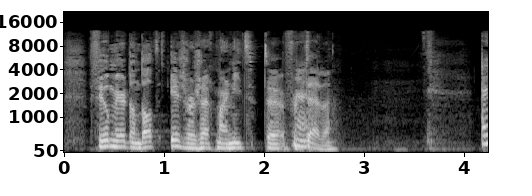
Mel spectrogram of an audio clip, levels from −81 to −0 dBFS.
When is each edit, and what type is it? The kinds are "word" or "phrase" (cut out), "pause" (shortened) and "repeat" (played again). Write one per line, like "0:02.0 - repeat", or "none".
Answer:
none

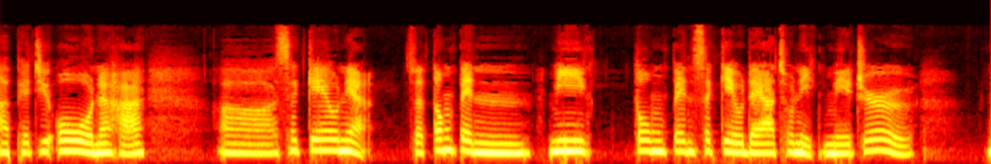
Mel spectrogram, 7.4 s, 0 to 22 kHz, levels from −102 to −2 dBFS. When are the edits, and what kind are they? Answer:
0:04.1 - pause

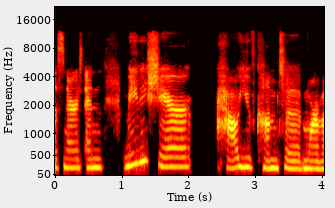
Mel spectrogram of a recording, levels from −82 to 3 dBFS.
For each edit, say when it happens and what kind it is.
none

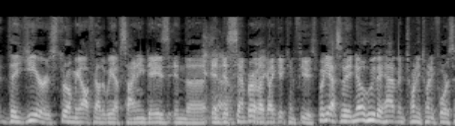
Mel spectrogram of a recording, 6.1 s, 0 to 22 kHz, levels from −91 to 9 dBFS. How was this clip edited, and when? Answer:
none

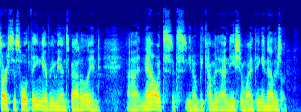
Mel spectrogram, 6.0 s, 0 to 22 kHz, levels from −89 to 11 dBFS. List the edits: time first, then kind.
0:03.4 - repeat

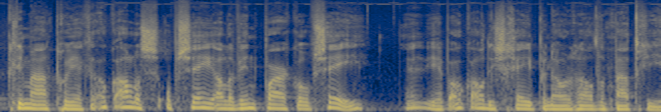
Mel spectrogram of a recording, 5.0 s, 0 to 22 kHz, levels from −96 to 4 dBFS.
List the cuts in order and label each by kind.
none

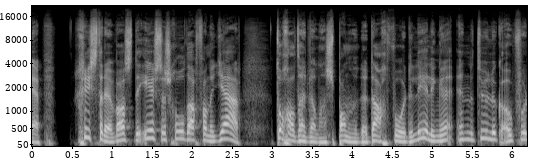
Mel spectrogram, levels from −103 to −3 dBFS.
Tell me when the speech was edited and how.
none

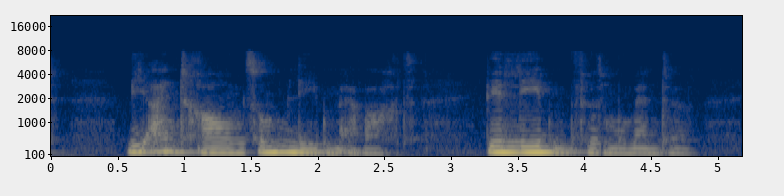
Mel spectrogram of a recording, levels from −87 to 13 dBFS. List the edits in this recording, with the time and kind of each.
0:01.5 - word
0:04.1 - word

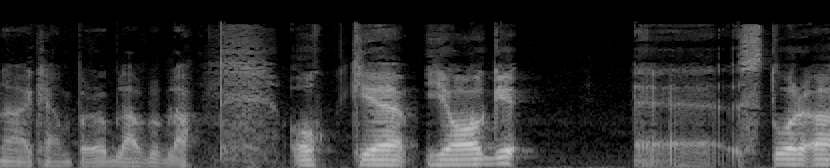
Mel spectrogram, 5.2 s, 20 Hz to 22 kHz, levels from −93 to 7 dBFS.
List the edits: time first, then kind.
0:02.6 - pause

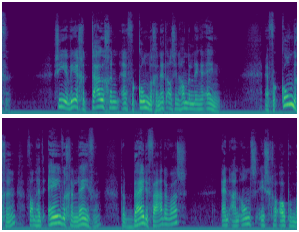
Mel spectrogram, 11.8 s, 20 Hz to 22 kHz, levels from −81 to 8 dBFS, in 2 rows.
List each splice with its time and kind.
none

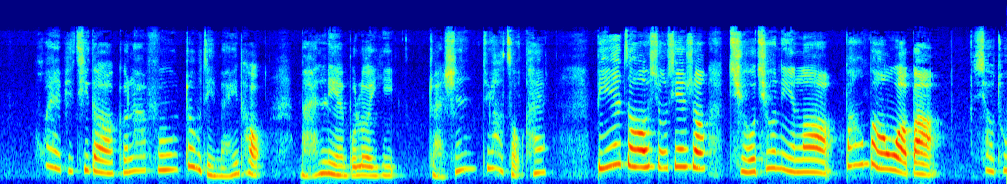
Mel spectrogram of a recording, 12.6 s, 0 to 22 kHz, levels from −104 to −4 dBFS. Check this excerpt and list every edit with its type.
0:10.5 - pause

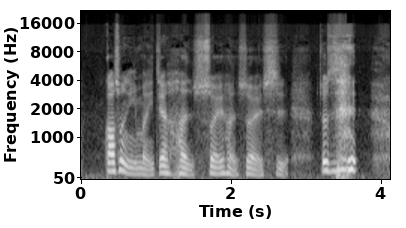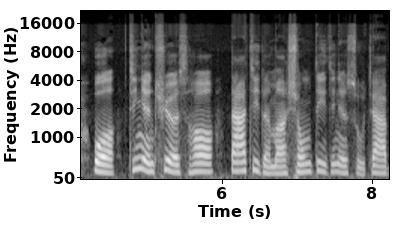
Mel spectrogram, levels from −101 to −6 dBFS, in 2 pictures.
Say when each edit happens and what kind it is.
none

